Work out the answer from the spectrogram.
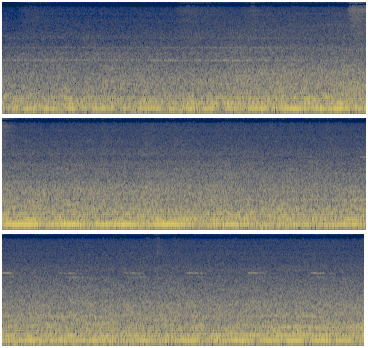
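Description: Electric passenger train running, a steady low hum and rumble. In the second half faint high pips repeat about every half-second.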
